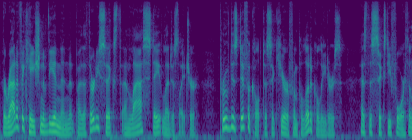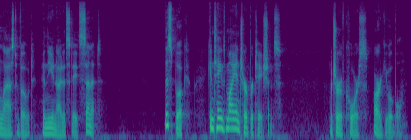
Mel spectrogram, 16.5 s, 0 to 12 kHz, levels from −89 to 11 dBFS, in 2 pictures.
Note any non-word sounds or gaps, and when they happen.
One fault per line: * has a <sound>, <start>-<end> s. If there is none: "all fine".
all fine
